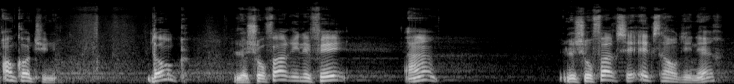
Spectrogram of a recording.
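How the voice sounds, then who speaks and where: A man's voice: a little high, very animated, slow pace, long pauses. A man, a rabbi, teaching a Torah class, asking the class questions and explaining patiently. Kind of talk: lively Torah lesson.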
